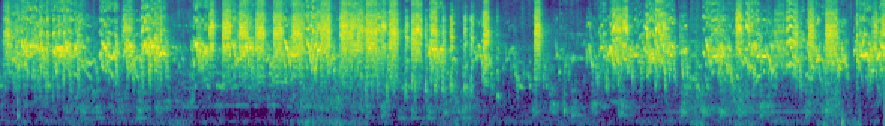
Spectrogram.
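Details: Budgerigars chattering in long runs of rapid scratchy chirps, breaking off near the middle and then resuming just as busily.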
